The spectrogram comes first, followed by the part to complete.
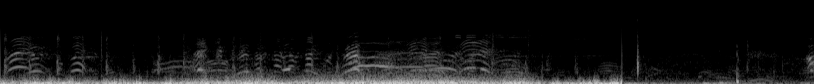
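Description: Wind buffeting the camera microphone in a loud low rumble, with shouting voices from the field over it. The rumble cuts off abruptly about six seconds in, leaving fainter calls.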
